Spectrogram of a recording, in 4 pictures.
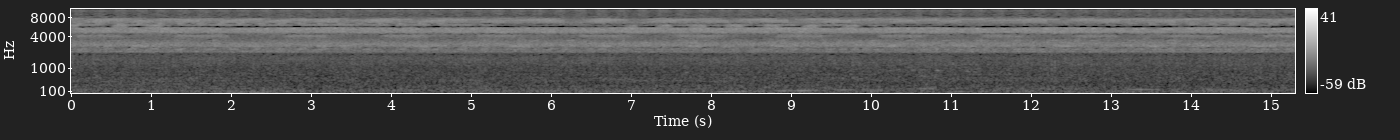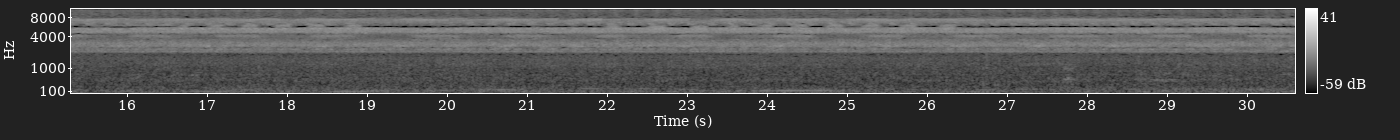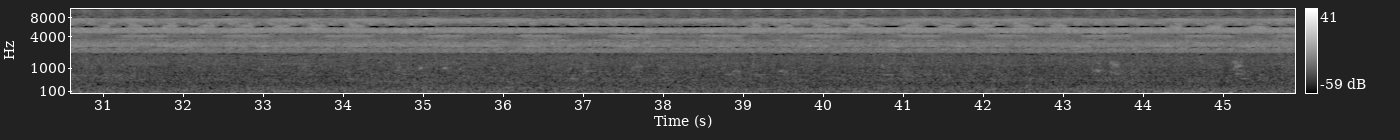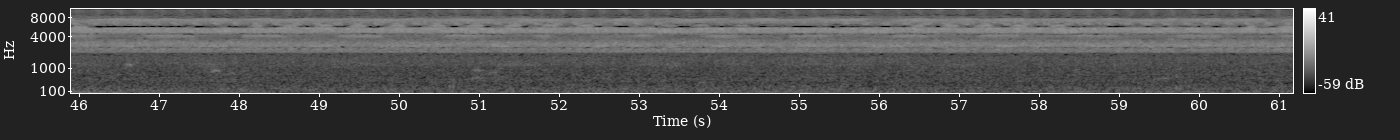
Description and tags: Dewe at Night
This recording was taken around 10.30pm near a village called Dewe in Uganda. Dewe is a village in Uganda about 100 yards from the shores of Lake Victoria.
I was fortunate enough to spend a month staying with a project called the Dewe School of Art based in the village. I took this recording while I was alone in the project gardens at night.
I have not processed or tampered with the sound in any other way than slightly amplifying the original. Surround recording on Zoom H2.
natural, night, uganda, zoom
